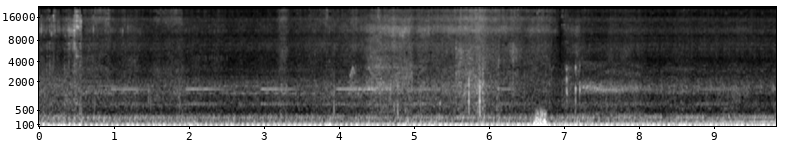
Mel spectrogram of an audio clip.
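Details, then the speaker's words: 2006 Ford F250 6.0 Powerstroke diesel just after installing a No Limit cold air intake, started and idling before warm-up: steady low diesel rumble at even idle with one brief louder thump; normal idle. "So, truck is running. You guys heard the little start that she's got. We're gonna let her warm up and go to town."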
